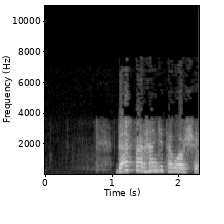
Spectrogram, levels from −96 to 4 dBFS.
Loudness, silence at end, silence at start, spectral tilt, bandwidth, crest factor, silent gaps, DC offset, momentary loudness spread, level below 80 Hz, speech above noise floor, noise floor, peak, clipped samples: -20 LUFS; 0 s; 1.1 s; -6.5 dB/octave; 7.6 kHz; 16 dB; none; under 0.1%; 4 LU; -64 dBFS; 49 dB; -68 dBFS; -6 dBFS; under 0.1%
